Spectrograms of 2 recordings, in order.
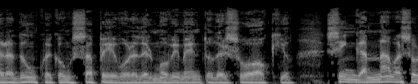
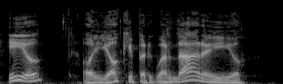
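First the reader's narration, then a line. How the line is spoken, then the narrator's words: Unabashed laughing reply. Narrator (Italian): Senza arrossire e ridendo, ella rispose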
